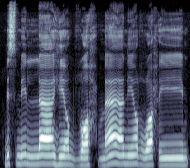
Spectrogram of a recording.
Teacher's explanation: when you say Bismillahir Rahman, Ra is full mouth with the fatha.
